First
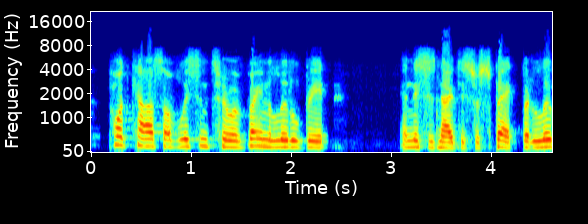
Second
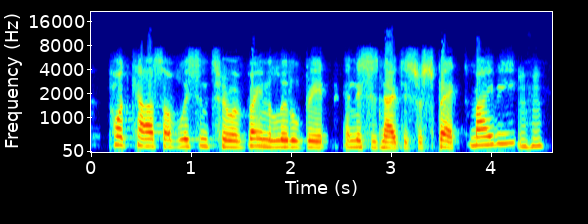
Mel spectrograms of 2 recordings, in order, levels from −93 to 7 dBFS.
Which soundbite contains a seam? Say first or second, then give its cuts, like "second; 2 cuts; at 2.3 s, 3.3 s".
second; 2 cuts; at 2.4 s, 3.7 s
